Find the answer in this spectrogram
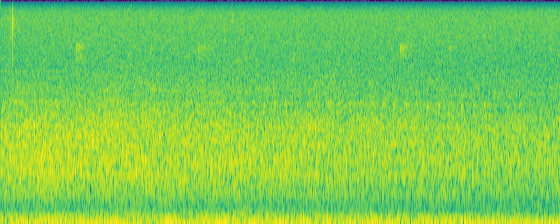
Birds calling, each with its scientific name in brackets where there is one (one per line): Northern Flicker (Colaptes auratus)
Northern Cardinal (Cardinalis cardinalis)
